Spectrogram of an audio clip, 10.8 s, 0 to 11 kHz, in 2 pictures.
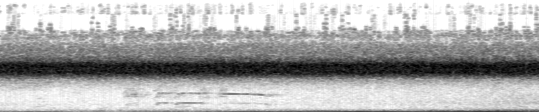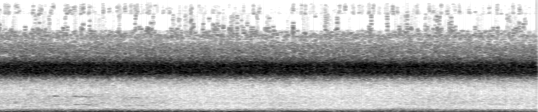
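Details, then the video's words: Chirping cicadas make a dense, even, high whine that never pauses, topped by a weaker higher band; short faint harmonic calls surface early and near six seconds, plus low background rumble. "75 seconds of cicadas chirping"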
